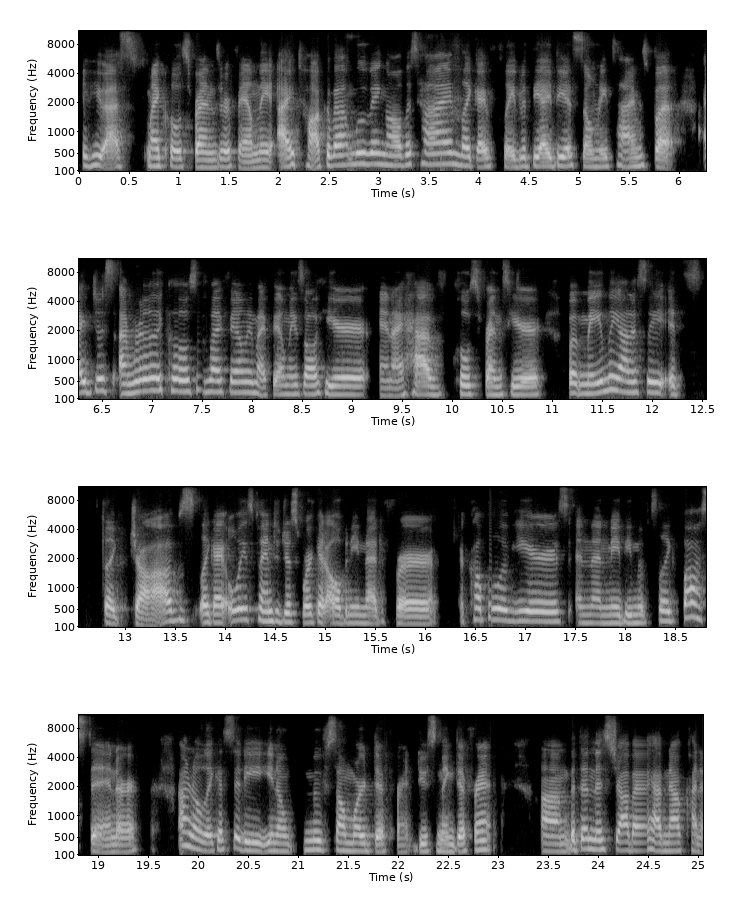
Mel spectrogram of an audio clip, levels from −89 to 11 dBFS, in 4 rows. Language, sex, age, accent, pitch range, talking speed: English, female, 20-39, American, 185-245 Hz, 225 wpm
